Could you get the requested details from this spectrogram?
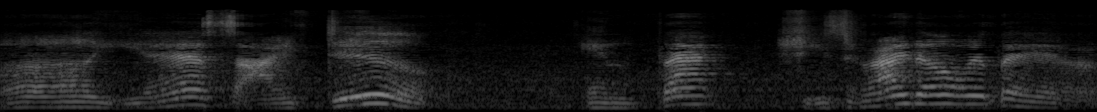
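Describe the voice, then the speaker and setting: A female-sounding voice performs a cartoonish character at medium pitch, with very wide pitch swings, at a very slow pace. Clear background noise is present. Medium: puppet show.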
